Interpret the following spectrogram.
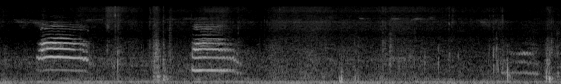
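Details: Street cat hiding and waiting for a chance to eat, giving two clear flat meows about one and a half seconds apart, then a faint short mew near the end, over a steady low hum and light outdoor clatter.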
